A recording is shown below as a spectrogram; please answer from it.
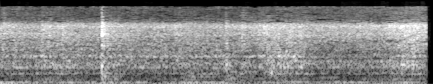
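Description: Grass pea greens and eggplant frying in a pan, a steady sizzle across the clip with a single stirring scrape near the start, heard up close with no talking.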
